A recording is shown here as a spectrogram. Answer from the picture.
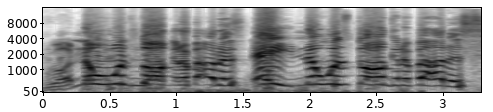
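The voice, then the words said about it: Exaggerated put-on New York accent. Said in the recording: “why is he from New York in your impersonation? ... That was a crazy accent.”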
